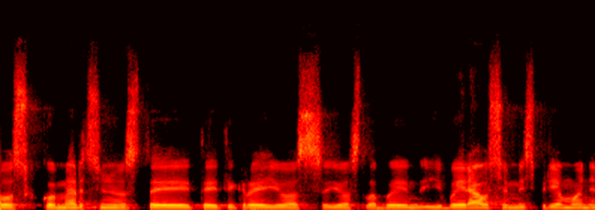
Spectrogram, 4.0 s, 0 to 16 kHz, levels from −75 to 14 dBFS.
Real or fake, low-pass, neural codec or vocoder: real; 14.4 kHz; none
